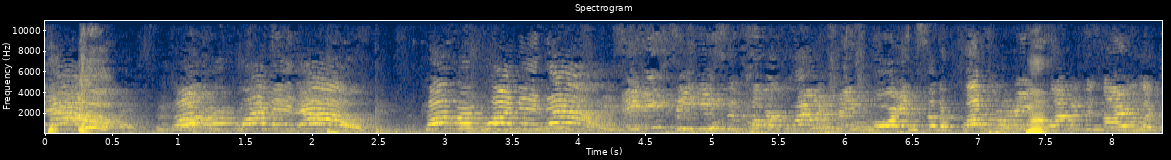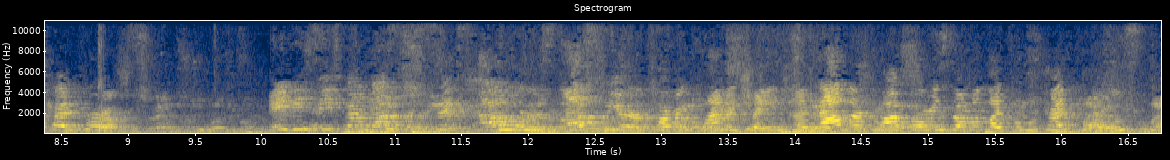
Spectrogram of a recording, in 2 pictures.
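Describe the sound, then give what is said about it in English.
A studio audience goes wild during a television show, with loud overlapping shouting and cheering from many voices. The bursts of yelling surge and ebb without a break. “Speedy sent me a clip of the audience going nuts. Yeah, that's the part I saw. Yes. And do you guys want to yeah, see that? Yeah, let's see this. This is where they had to go to commercial break.”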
